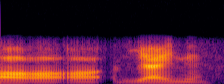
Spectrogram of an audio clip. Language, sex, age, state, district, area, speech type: Manipuri, male, 18-30, Manipur, Chandel, rural, conversation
